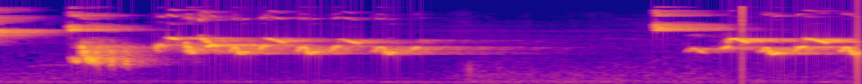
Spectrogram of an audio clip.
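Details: White-rumped shama song used as a lure to set other shamas singing: a short harsh chattering note, then a long run of clear whistled warbling phrases, a pause, and a fresh bright whistled phrase.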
